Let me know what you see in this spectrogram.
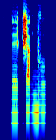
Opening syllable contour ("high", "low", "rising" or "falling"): low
